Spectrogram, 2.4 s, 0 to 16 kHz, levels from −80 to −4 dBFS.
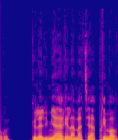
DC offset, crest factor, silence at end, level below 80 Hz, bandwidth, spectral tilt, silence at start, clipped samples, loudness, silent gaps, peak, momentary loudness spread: under 0.1%; 14 dB; 0 s; -44 dBFS; 15.5 kHz; -7 dB/octave; 0 s; under 0.1%; -23 LUFS; 0.25-0.57 s; -10 dBFS; 11 LU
